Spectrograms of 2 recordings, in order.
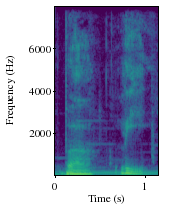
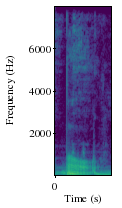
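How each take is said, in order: First: The ending is said as two syllables. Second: The ending is said as one syllable. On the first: The speaker calls it right. "pronounced using two syllables" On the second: The speaker calls it wrong. "would seemingly be pronounced bowl"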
